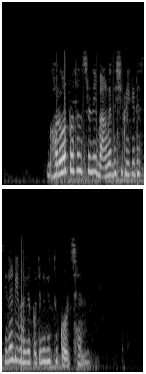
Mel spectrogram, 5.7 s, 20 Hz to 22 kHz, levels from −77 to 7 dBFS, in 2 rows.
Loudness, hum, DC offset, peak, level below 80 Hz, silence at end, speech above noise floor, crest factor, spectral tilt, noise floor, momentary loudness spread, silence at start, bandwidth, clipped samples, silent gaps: -19 LUFS; none; under 0.1%; -2 dBFS; -54 dBFS; 1.1 s; 45 dB; 18 dB; -7 dB/octave; -64 dBFS; 17 LU; 0.9 s; 7.6 kHz; under 0.1%; none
